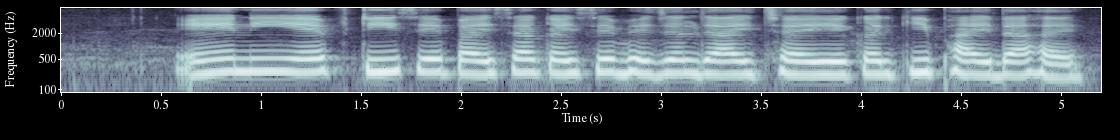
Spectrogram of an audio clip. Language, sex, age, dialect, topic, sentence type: Magahi, female, 31-35, Western, banking, question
